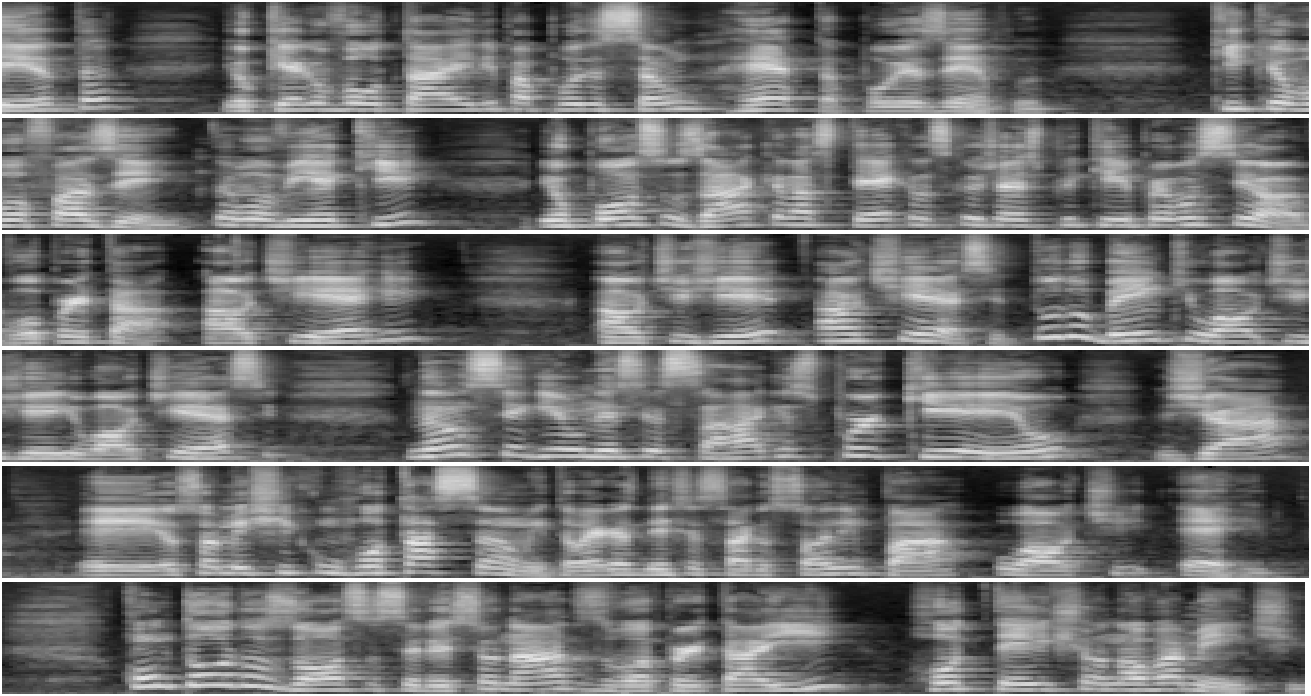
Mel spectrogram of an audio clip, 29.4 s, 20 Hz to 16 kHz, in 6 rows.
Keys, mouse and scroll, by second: 11.2 alt+r, 12.2 alt+g, 12.9 alt+s.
